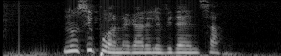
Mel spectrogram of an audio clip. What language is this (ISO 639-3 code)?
ita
